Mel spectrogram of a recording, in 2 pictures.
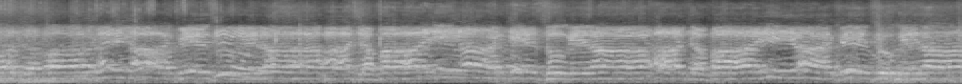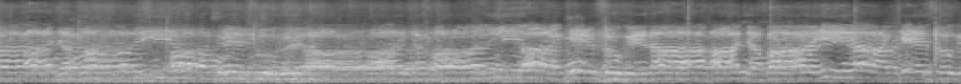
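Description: Crowd of men chanting a noha together, a mourning lament sung in unison, with sharp hand slaps of matam (chest-beating) mixed in.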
